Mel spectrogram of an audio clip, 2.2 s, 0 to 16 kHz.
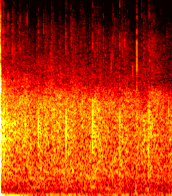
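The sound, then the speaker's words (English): A crowd applauds steadily during a sermon, the dense patter of many hands clapping at once for the roughly 50 students and leaders who went on a trip to the Dominican Republic, sustained and fairly loud throughout with no one speaking over it. “Yeah, we can clap for that.”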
